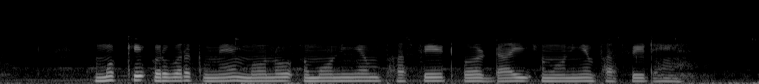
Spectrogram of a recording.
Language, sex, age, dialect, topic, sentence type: Hindi, male, 46-50, Kanauji Braj Bhasha, agriculture, statement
